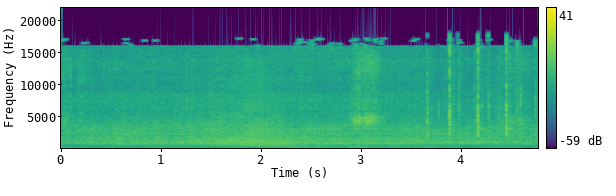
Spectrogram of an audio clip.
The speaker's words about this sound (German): Jetzt fahren wir hier auf der Autobahn.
